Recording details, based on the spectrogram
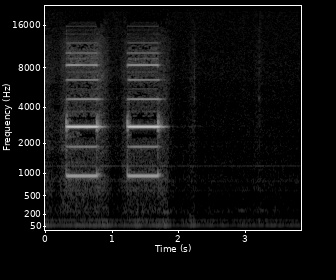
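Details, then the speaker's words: PC at power-on; two long shrill beeps about a second apart, then the screen reports CMOS battery state low and the clock reset to January 1 1980. POST beep, CMOS battery low. "seamoss battery state low f one all right standard SEMO setup"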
